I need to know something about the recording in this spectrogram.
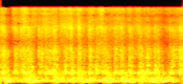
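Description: A troupe of drummers beating large frame drums and smaller drums with sticks, a loud, dense, unbroken drumming rhythm.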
